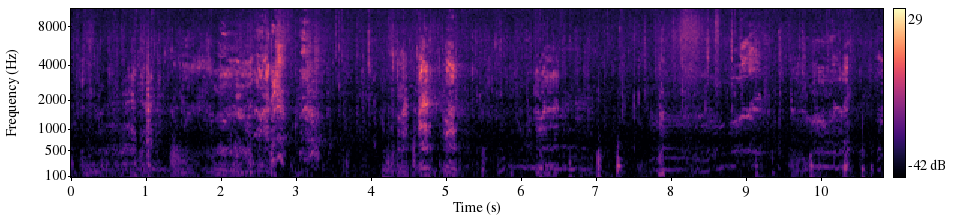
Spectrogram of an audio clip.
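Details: Wild boars at a forest feeder after dark: a busy stream of deep grunts mixed with short, harsh squeals and snorts, coming in quick irregular bursts.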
